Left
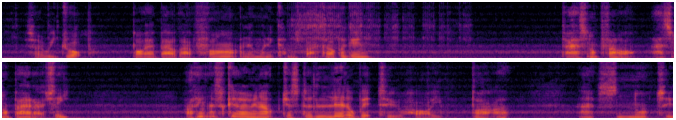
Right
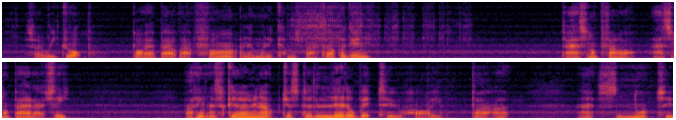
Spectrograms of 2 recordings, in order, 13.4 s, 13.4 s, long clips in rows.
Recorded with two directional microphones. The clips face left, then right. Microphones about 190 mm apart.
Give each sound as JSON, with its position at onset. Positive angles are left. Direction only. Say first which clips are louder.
{"t": 0.2, "sound": "speech", "louder": "right 8 dB", "side_deg": -35}
{"t": 5.6, "sound": "speech", "louder": "right 4 dB", "side_deg": -35}
{"t": 8.5, "sound": "speech", "louder": "right 6 dB", "side_deg": -35}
